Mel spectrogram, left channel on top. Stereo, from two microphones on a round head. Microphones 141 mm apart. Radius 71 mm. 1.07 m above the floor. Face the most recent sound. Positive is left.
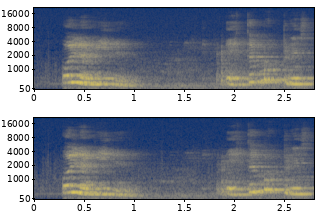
turn(degrees=75)  # may be behind; listen again after turning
